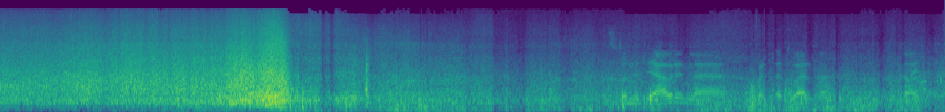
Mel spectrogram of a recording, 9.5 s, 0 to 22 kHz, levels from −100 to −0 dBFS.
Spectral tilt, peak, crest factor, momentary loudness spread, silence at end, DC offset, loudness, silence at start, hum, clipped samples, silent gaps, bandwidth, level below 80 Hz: -3.5 dB/octave; -4 dBFS; 24 dB; 22 LU; 0 s; under 0.1%; -26 LUFS; 0 s; none; under 0.1%; none; 16.5 kHz; -54 dBFS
